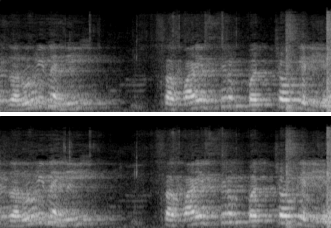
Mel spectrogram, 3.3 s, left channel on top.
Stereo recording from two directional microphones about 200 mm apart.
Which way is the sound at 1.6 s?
35° right (ahead or behind).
